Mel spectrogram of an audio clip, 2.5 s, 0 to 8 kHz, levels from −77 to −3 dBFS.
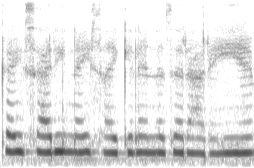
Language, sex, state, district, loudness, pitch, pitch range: Hindi, female, Bihar, Araria, -34 LUFS, 280 Hz, 275-290 Hz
